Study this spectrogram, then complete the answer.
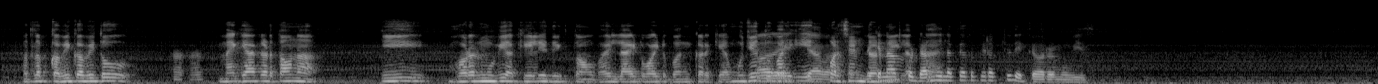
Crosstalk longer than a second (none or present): present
